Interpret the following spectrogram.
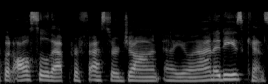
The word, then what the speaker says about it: Ioannidis: I don't know how to say his name Yeah, properly. He's Ioannidis, yeah.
